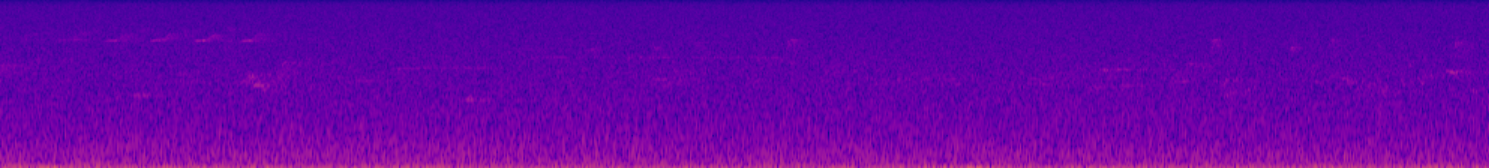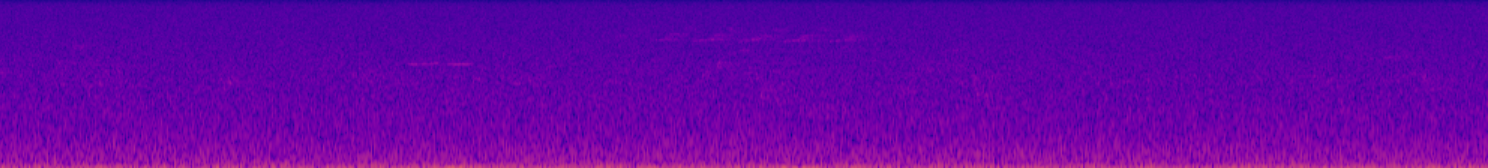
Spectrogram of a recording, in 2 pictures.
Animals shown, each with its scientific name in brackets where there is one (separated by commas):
White-throated Sparrow (Zonotrichia albicollis), Black-and-white Warbler (Mniotilta varia), Black-throated Green Warbler (Setophaga virens), Red-eyed Vireo (Vireo olivaceus)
